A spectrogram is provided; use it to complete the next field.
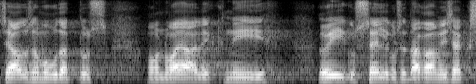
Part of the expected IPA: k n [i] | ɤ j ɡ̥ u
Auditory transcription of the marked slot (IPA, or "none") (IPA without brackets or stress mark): iː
